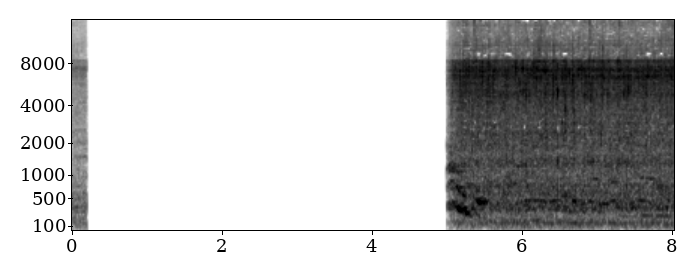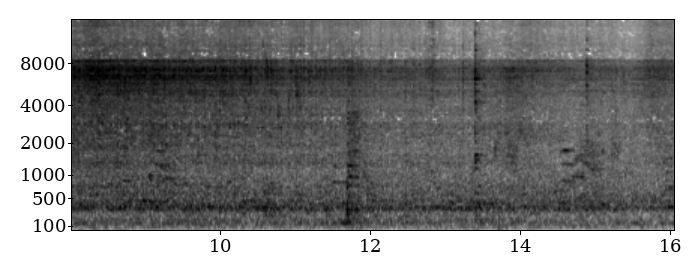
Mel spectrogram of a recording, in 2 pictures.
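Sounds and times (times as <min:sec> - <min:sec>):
curry sizzling in a hot pan: 0:05.0 - 0:16.0.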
